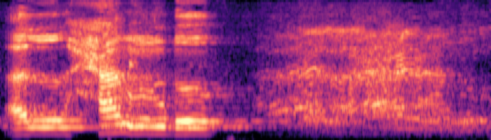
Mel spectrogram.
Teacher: হাটা হইলো সিফাতে হামসের হরফ বাতাস চালু থাকবে হরফটা দুর্বল হবে আলহামদু হামদু কইলে হবে না গলত আলহামদু আলহামদু মুখ খুলতে হবে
